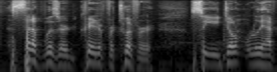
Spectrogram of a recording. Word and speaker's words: Twphper: I created Twphper, and yes, it's pronounced Twphper. The PHP makes kind of a funny sound.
